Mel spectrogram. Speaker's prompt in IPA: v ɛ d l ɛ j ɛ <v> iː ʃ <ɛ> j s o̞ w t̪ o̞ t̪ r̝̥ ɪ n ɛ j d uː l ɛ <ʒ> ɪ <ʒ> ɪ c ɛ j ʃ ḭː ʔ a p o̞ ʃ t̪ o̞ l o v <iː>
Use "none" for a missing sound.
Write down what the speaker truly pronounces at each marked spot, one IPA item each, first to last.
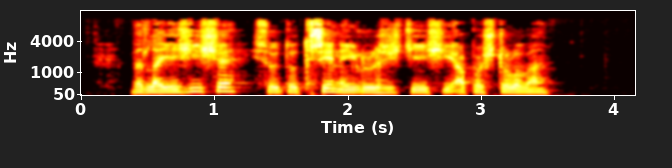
ʒ, ɛ, ʒ, ʒ, ɛː

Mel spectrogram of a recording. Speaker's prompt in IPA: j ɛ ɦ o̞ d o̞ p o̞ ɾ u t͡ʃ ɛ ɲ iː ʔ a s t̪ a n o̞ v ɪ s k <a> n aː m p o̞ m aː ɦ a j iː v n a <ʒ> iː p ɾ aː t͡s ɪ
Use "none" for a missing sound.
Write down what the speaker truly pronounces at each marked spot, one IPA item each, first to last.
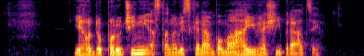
a, ʃ

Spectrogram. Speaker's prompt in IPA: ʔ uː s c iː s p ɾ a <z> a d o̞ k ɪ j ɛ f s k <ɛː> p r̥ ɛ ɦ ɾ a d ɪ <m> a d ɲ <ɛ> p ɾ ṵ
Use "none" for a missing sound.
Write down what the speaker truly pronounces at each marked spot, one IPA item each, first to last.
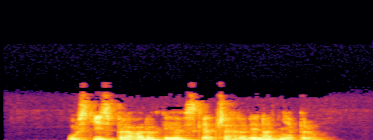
v, ɛː, n, ɛ

